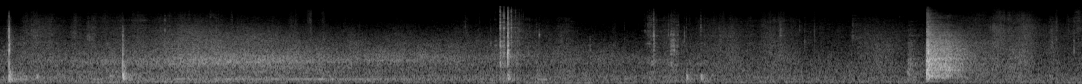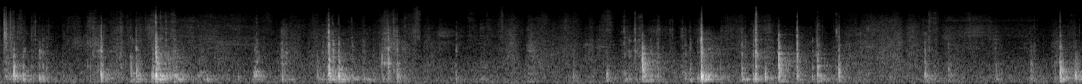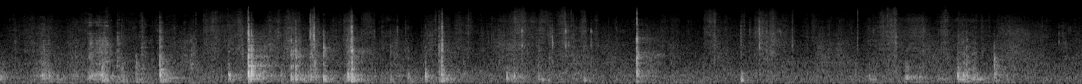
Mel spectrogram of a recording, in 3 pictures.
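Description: Hand work in a car's engine bay around the coolant expansion tank and its hoses: irregular clicks, knocks and clunks of plastic and metal parts being handled and fitted. A soft rustling swell comes in the first few seconds.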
